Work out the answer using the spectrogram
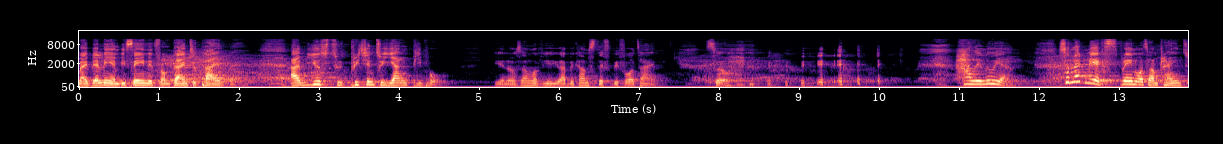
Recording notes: Preached at The Art Of Evangelism Conference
